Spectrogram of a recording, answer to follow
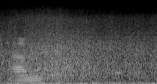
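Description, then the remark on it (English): Fast-rising tidal river water rushes past in a steady, full-bodied wash, carrying debris back up with it, with a brief murmur of voices near the start. “And all the debris that we just saw is coming back up.”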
